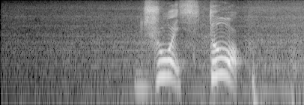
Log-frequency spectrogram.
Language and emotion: Russian, angry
